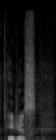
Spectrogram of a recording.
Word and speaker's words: Tagus: introduction my name is tagus that's pronounced like contagious don't worry I'm not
